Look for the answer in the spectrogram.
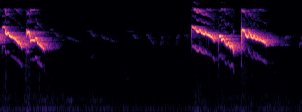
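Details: High-pitched song of a bustomi white-eye, played to get other white-eyes singing: a brief pair of falling slurred whistles, a silent gap, then a longer phrase of three thin downward-sweeping notes.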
